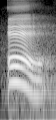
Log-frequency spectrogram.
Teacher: এরপর আসবো নিম্ন মধ্য স্বরধ্বনি। যে স্বরধ্বনিগুলি উচ্চারণের সময় আমাদের জীভা মুখবিবরের সবচেয়ে নিচে অবস্থান থেকে সামান্য একটু উঠে আসে। অর্থাৎ যে স্বরধ্বনিগুলো উচ্চারণ করতে যাওয়ার সময় আমরা দেখছি যে আমাদের মুখবিবরের মধ্যে জীভা সবচেয়ে নিচের অংশে না থেকে তার থেকে একটু উপরে থাকছে তাদেরকে বলা হচ্ছে নিম্ন মধ্য স্বরধ্বনি।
